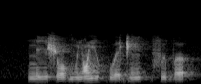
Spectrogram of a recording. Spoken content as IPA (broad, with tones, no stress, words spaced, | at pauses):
niː˨ʃoː˨ ɡũ˨jɔ̃˦ji˨ kʷeː˨d͡ʒĩ˧ | fɨ˨bə˨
